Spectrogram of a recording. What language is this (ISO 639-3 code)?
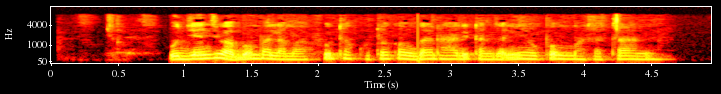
swa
